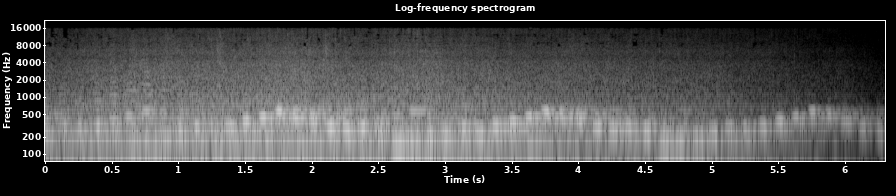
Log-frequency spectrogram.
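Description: A boat carrying Al to Ingjerdstrand in the inner Oslofjord, Norway, drones steadily on the water, a deep, rumbling hum with wavering tones that stays loud before easing off slightly at the end.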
